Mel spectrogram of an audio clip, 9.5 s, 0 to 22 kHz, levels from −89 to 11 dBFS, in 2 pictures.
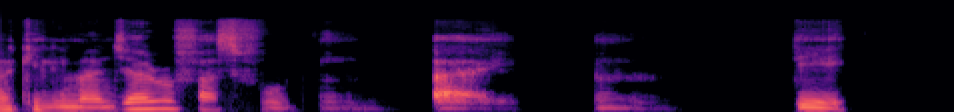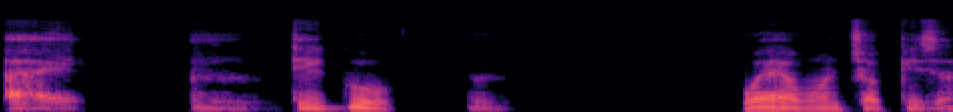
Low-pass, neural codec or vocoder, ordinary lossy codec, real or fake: none; vocoder, 22.05 kHz, 80 mel bands, WaveNeXt; none; fake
